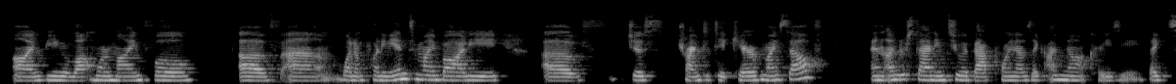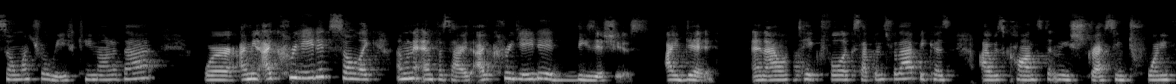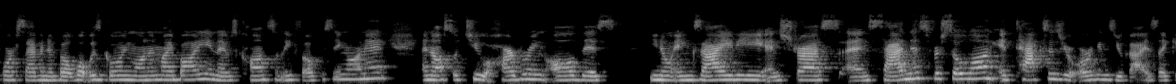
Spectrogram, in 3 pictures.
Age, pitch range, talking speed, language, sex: 10-29, 190-220 Hz, 190 wpm, English, female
